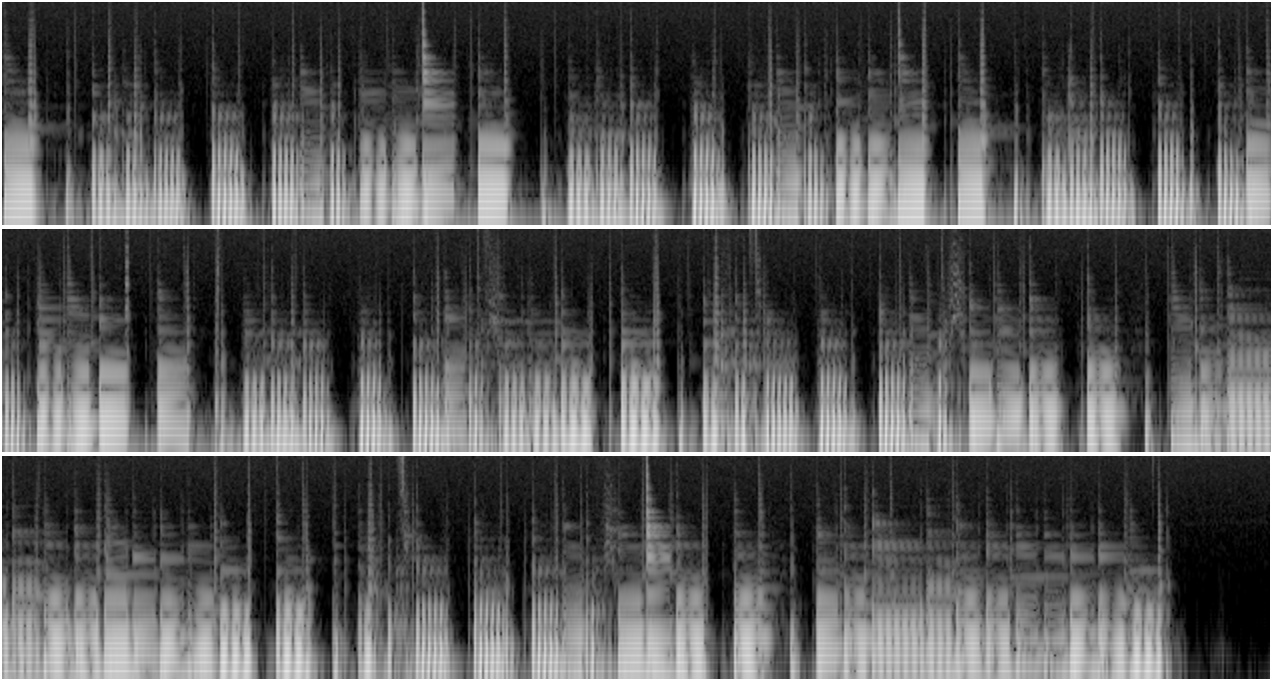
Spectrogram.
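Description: Warwick Rock Bass Corvette electric bass played solo with the fingers, on the front (neck) pickup alone with the bass knob fully up and the treble at half. It plays a steady bass line of short, clipped notes with small gaps between them.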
